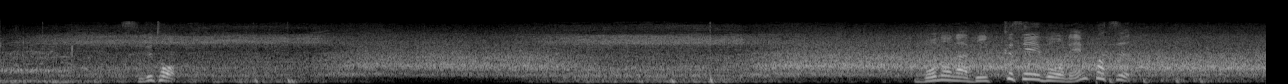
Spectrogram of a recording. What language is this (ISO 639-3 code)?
jpn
